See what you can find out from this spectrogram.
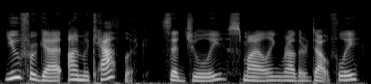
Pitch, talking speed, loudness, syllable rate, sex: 205 Hz, 160 wpm, -22 LUFS, 5.3 syllables/s, female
